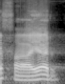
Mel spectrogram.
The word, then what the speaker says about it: fire: तो इसीलिए हम इसे पढ़ेंगे, FIRE है तो पढ़ेंगे फायर।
